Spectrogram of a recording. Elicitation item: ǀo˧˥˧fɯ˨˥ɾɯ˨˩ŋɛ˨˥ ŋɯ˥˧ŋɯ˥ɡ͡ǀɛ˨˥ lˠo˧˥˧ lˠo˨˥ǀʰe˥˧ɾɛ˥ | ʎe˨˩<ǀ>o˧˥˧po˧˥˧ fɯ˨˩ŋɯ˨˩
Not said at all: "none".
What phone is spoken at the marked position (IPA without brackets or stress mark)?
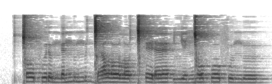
ŋ͡ǀ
